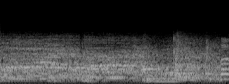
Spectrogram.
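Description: Gospel choir and congregation singing together, many voices holding and moving between notes, with a sharp hit near the end.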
